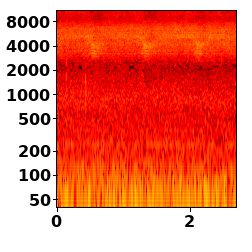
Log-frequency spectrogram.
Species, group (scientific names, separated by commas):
Neotibicen pruinosus, Cicadidae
